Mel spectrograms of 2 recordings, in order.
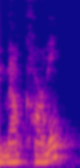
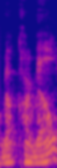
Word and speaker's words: Carmel: Um another place we will go uh pretty early in the trip will be Mount Carmel or Mount Carmel, depending on who you talk to and how you pronounce it.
